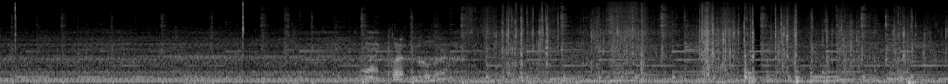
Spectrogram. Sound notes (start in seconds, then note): 2.7 tag snapping; 6.1 twangy music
